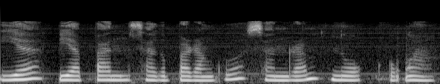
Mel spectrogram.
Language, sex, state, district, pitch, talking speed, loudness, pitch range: Garo, female, Meghalaya, North Garo Hills, 200 Hz, 80 wpm, -15 LUFS, 195-230 Hz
